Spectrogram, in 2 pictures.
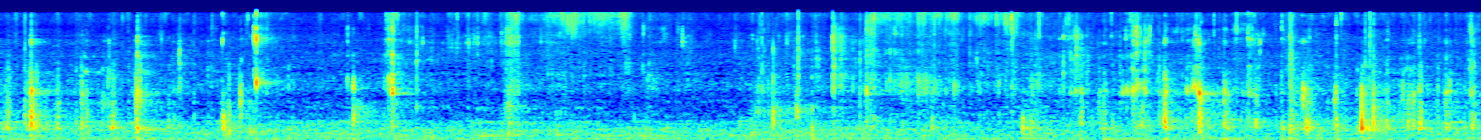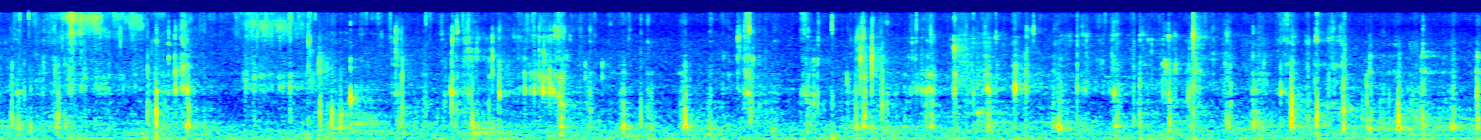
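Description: Close-miked chewing and biting while eating steamed snake: irregular crisp clicks, crunches and mouth smacks.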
